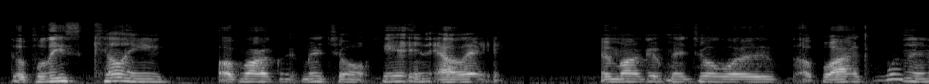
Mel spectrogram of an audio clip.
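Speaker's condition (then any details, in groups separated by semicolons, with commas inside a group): Cerebral palsy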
